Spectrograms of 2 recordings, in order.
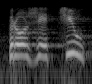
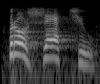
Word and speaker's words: projétil: É o caso, por exemplo, da palavra projétil, que também pode ser pronunciada projetil. O mais comum é chamar essa palavra ou pronunciá-la como se ela fosse uma palavra paroxítona, projétil.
